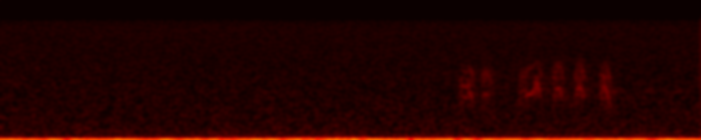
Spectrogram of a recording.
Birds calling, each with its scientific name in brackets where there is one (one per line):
Band-rumped Storm-Petrel (Hydrobates castro)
